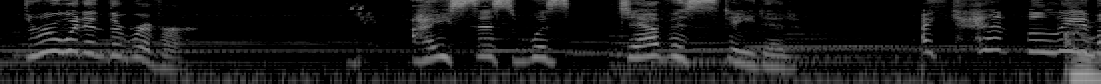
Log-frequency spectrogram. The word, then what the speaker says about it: Isis: horace's mom is named isis but in ancient egyptian it's pronounced closer to isa or asa oh huh well that's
